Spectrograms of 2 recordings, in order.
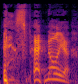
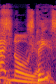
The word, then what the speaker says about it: Spagnuolo: Spagnuolo. Like Magnolia, Steve, but Spagnuolo. – Steve Spagnuolo.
